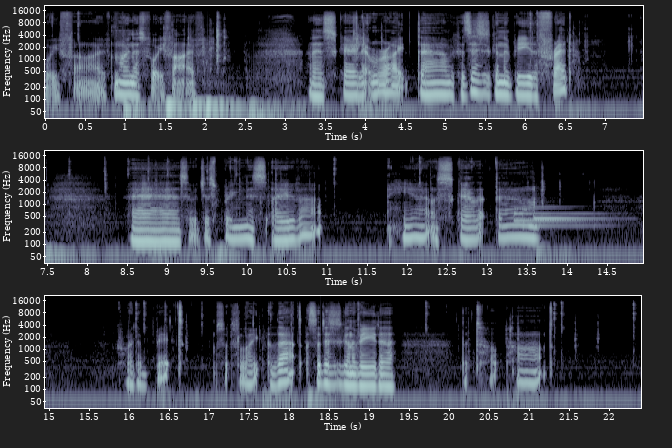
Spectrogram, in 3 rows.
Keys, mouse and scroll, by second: 0.2 click, 3.8 s, 6.6-7.4 scroll up 5, 7.7 shift+middle click, 8.4 shift+middle click, 8.9 middle click, 9.8 shift+middle click, 11.0 click, 13.5 s, 16.4 middle click, 17.2 scroll up 2, 17.7 shift+middle click, 18.8 click, 20.7 s, 22.2 click.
